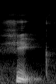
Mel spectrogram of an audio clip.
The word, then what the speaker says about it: chic: इसी तरह CHIC, इसमें सिस्टर वाला पैटर्न है, SIS वाला पैटर्न है, बीच में आई है, दोनों तरफ कॉन्सोनेंट है, लेकिन इसका उच्चारण छोटी ई नहीं होता, बड़ी ई होता है।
